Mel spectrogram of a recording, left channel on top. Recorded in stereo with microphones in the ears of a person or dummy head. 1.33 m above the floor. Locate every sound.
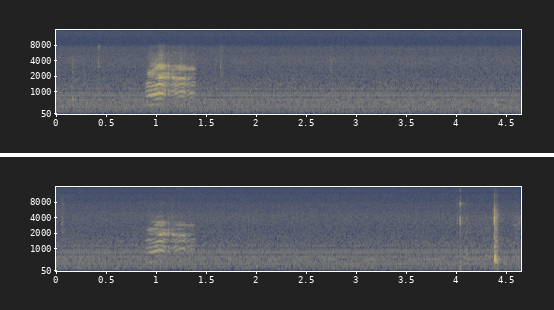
0.9 s a cat meowing: 30° left (ahead or behind)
